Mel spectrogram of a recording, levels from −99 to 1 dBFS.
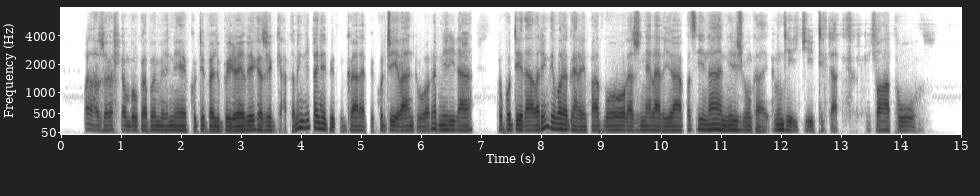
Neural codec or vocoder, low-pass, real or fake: codec, 16 kHz in and 24 kHz out, 0.6 kbps, FocalCodec, streaming, 2048 codes; 7.2 kHz; fake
